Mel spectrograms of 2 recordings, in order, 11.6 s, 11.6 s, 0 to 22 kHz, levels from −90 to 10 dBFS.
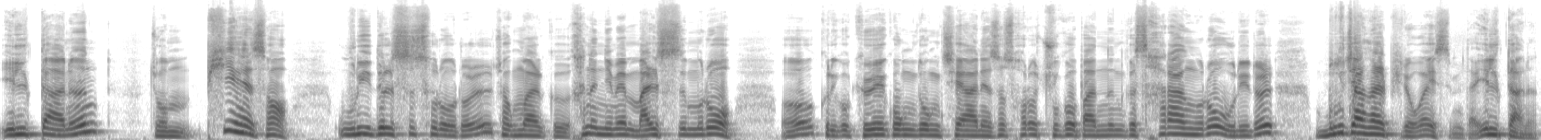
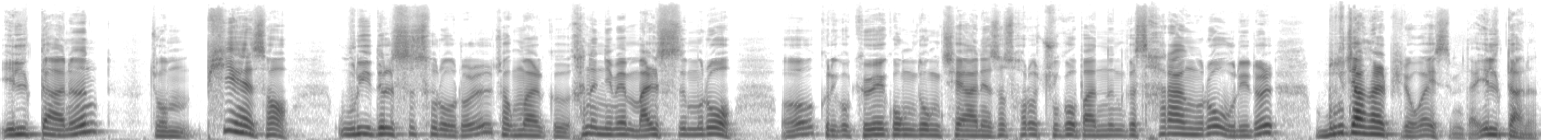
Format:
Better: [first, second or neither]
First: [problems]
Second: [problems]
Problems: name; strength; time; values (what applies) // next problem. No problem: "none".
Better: second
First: distortion; slight; 10 dB below the speech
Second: none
